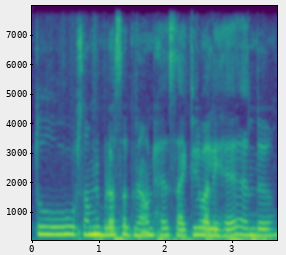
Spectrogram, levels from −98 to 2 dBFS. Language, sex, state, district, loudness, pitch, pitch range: Hindi, female, Bihar, West Champaran, -14 LUFS, 235 Hz, 220-250 Hz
